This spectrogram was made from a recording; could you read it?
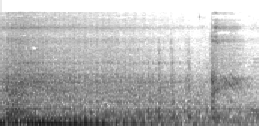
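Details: Motorcycle electric starter after fix: cranks smoothly with an even low whir, growl gone once the dry starter motor end was greased.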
